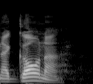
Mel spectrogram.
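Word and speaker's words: agona (ἀγῶνα): In previous studies, and in this study on Hebrews, we've identified our own time as an agona, A-G-O, long O, that is, N-A,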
